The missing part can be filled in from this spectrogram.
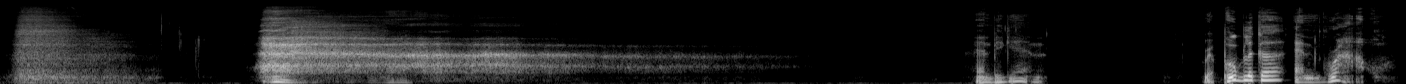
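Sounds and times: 
deep breath in and out: 0.0 - 1.6, 2.5 - 8.2
speech: 10.0 - 10.5, 12.3 - 13.8.

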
